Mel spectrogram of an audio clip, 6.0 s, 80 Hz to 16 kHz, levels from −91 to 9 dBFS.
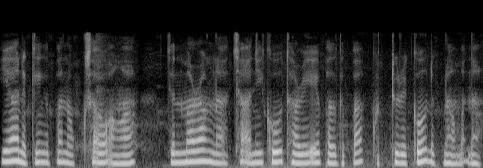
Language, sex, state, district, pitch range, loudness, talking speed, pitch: Garo, female, Meghalaya, West Garo Hills, 190-215 Hz, -18 LUFS, 110 wpm, 200 Hz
